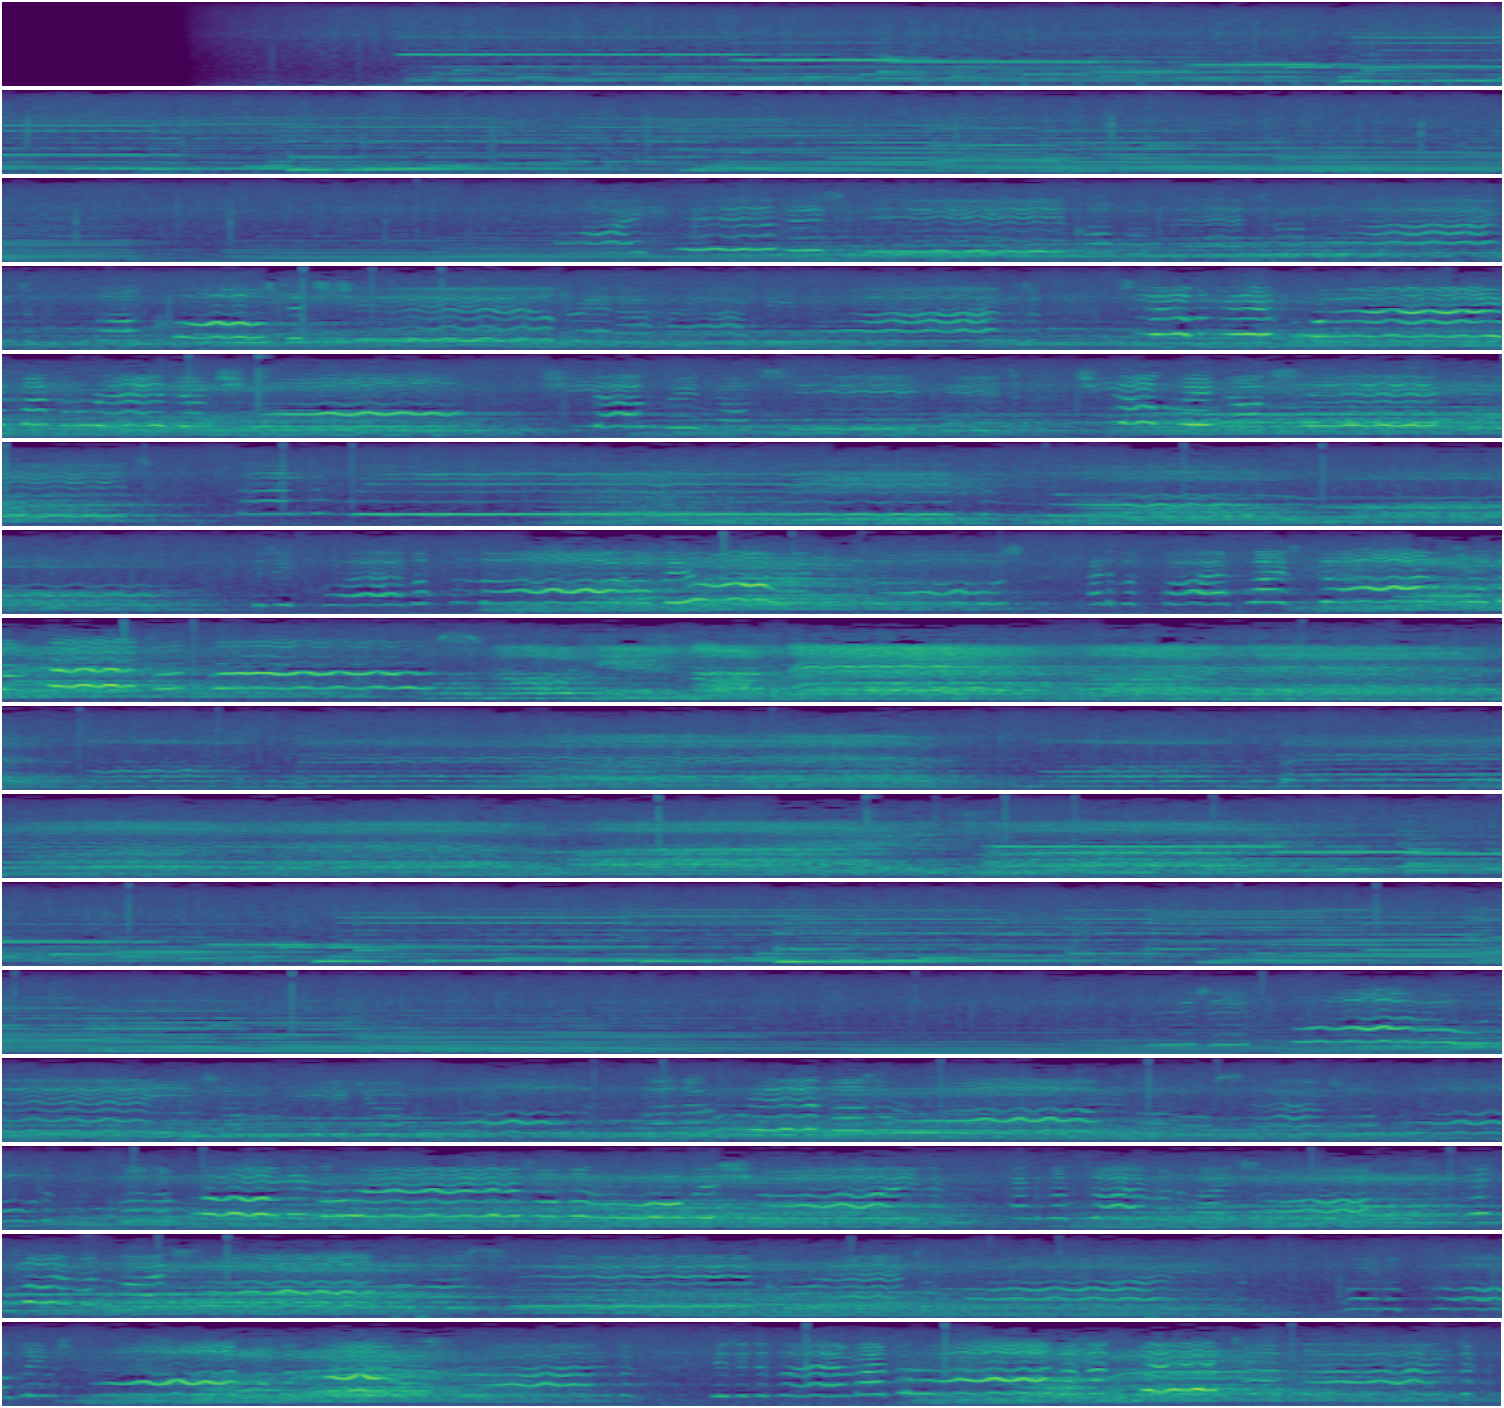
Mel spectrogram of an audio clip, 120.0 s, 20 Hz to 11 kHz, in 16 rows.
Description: Great Boy Sopranos of the Early Twentieth Century
organ
Rec. Grande Theatre, Llandudno  July 1942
